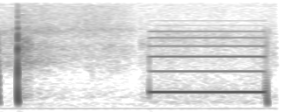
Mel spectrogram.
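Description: A telephone tone as an incoming call connects to a phone-in line: one steady, sustained electronic beep lasting about a second, preceded by a couple of faint clicks over a low, constant hum.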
